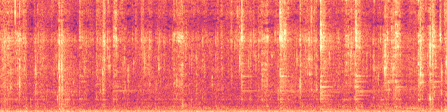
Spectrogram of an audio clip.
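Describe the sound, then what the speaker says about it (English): Milk poured slowly into a pot of thick, old-fashioned cooking grits makes a faint, continuous trickle against low background noise. "just pour the milk in slowly and stir as I go"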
